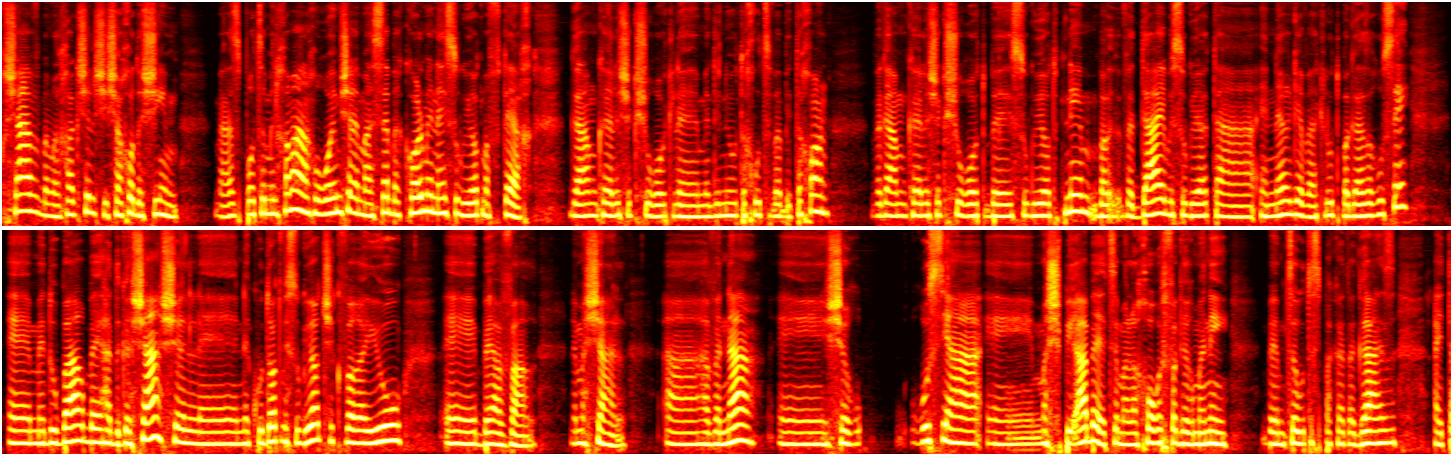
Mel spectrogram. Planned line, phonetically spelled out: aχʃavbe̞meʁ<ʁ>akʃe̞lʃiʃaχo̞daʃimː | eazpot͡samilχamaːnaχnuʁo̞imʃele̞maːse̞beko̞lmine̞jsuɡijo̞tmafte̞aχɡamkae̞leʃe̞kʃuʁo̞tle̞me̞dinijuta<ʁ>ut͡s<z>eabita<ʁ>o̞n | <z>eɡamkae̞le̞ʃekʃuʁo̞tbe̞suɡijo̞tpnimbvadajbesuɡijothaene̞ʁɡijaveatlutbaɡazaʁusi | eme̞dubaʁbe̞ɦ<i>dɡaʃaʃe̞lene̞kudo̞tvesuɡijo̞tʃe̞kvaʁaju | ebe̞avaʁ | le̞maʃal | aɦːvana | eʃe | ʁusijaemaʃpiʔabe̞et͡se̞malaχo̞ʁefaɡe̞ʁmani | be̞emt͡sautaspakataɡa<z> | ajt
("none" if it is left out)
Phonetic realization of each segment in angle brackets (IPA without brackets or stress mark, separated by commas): χ, χ, v, χ, v, a, z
